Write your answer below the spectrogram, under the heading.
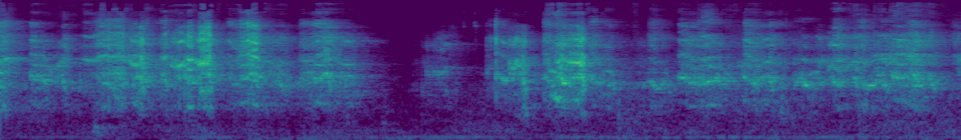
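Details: Several green-cheeked conures kept as pets chatter to each other in a group, the chorus they make when content; dense harsh high squawky chatter in long bursts with a brief pause, and a faint low hum.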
